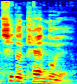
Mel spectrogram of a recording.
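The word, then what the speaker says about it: צדקנו: 우리의 의란 단어가 이제 발음하면 치드케누예요.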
